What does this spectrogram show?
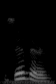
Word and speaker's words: zither: I'm going to Google how to pronounce this. Zither. Ziver.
